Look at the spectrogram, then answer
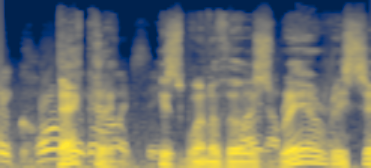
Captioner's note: voiceover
